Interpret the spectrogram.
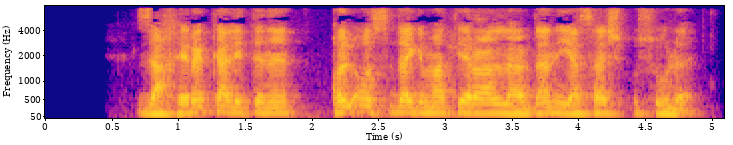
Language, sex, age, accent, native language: Uzbek, male, 18-24, Buxoro, Uzbek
